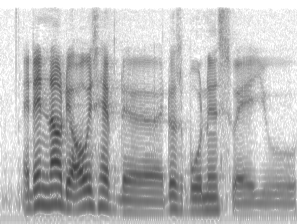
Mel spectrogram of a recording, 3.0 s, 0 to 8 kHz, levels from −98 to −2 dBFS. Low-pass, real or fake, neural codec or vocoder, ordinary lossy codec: 7.2 kHz; real; none; MP3, 64 kbps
